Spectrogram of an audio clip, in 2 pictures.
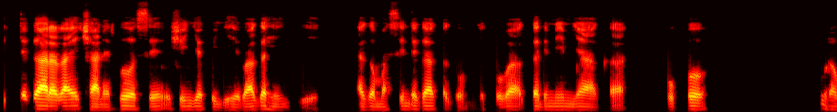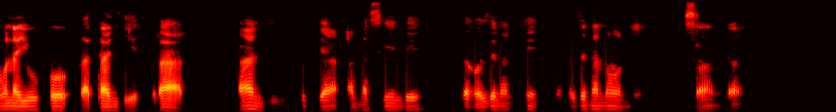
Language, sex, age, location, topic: Kinyarwanda, male, 36-49, Musanze, agriculture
